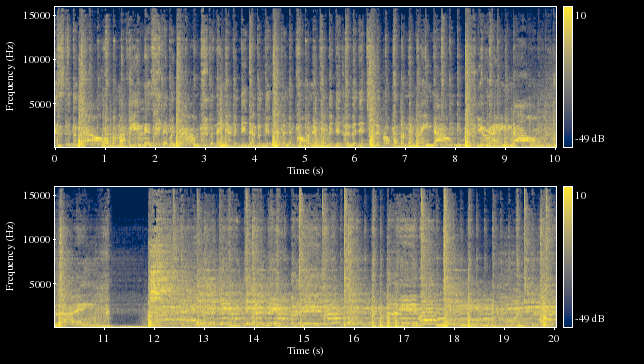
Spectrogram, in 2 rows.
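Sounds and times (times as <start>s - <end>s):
recorded pop-rock song with vocals: 0.0s - 11.2s, 11.9s - 20.0s
drum kit played with sticks: 0.0s - 20.0s.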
